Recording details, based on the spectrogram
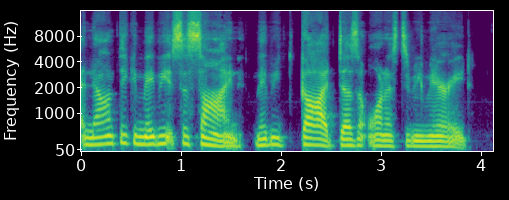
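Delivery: ordinary talk, nothing marked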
